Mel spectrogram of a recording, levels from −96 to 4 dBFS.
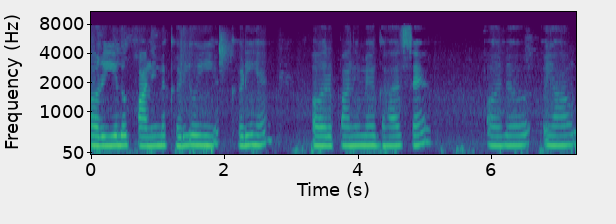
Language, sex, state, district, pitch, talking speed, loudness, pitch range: Hindi, female, Bihar, Gopalganj, 225 Hz, 140 wpm, -34 LUFS, 220-230 Hz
